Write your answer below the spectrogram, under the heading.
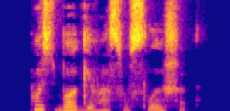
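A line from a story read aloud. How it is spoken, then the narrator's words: Whisper. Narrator (Russian): прошептала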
